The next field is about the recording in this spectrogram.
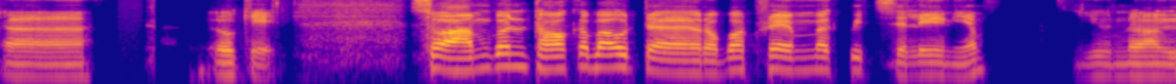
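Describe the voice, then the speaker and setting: Bright, clear Sri Lankan man presenting. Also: medium pitch, no room sound, low-quality recording. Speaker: workshop speaker, test automation specialist. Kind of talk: informal technical lecture in an online workshop.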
